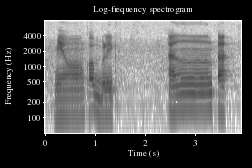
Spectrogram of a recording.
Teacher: Ini tidak sampai ke ngangingu, cukup samar aja, nggak jelas mau nyebutin nun atau tanwinnya.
